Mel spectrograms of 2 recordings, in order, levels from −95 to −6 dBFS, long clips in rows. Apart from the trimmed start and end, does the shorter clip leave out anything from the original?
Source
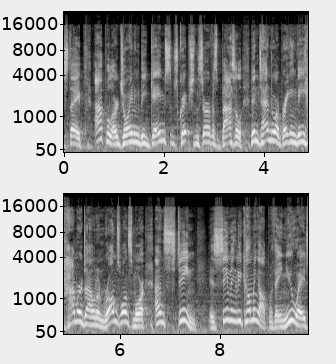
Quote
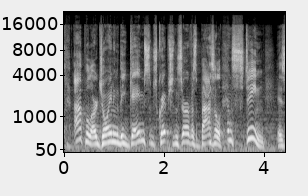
yes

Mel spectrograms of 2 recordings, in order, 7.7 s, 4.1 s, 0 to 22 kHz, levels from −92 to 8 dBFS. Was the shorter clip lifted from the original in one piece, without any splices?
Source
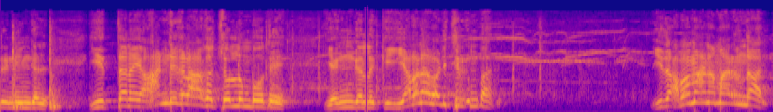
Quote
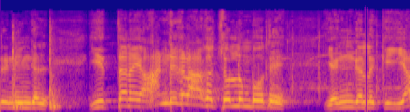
yes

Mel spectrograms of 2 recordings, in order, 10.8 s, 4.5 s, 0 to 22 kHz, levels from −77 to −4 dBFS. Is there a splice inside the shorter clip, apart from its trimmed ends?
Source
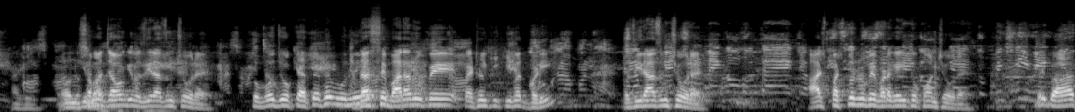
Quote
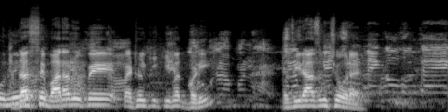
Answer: no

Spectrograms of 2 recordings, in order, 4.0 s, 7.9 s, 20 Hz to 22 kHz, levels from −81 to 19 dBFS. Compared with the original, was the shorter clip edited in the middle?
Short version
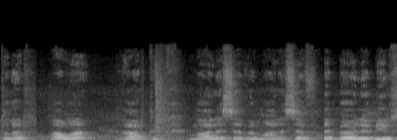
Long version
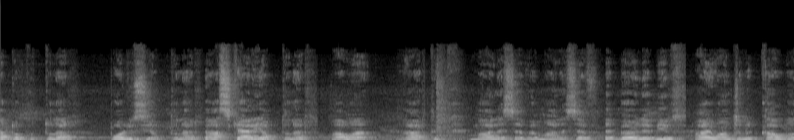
no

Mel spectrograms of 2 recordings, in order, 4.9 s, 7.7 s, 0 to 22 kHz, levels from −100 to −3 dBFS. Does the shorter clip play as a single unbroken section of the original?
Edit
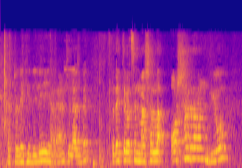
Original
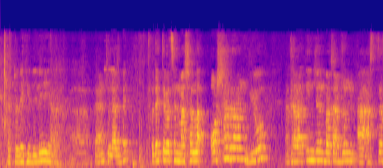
no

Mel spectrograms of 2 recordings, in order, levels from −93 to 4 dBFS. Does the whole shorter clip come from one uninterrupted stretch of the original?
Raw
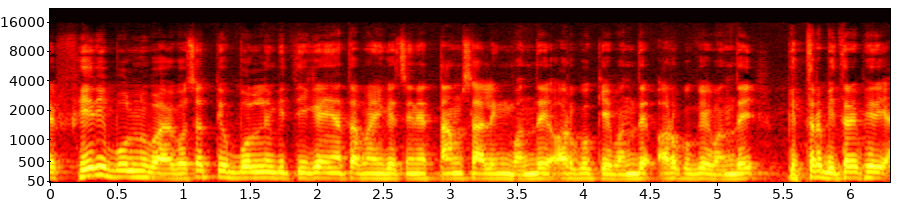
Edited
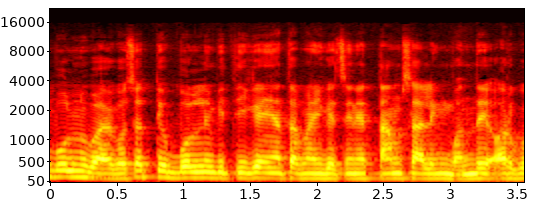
yes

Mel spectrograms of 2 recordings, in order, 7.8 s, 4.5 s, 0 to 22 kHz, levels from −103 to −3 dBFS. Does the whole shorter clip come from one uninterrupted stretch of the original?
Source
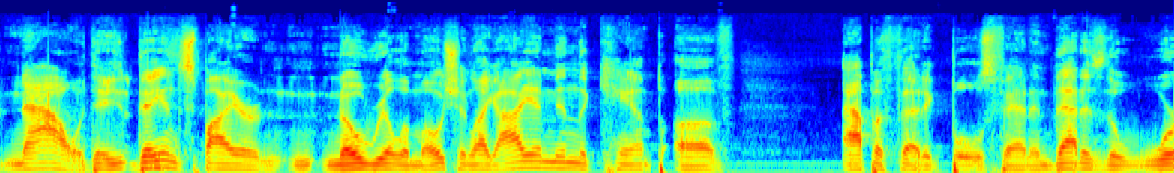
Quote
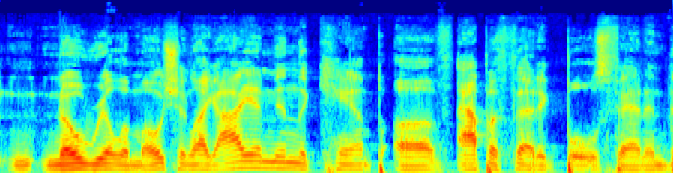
no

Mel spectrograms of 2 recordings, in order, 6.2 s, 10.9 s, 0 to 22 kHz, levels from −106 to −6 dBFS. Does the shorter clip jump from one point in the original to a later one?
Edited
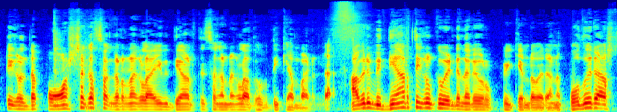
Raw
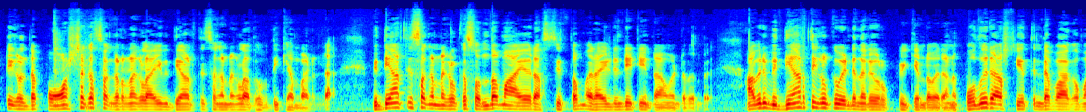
yes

